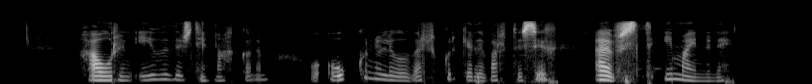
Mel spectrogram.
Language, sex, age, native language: Icelandic, female, 40-49, Icelandic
